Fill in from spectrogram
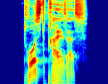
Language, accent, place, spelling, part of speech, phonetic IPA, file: German, Germany, Berlin, Trostpreises, noun, [ˈtʁoːstˌpʁaɪ̯zəs], De-Trostpreises.ogg
- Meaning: genitive singular of Trostpreis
